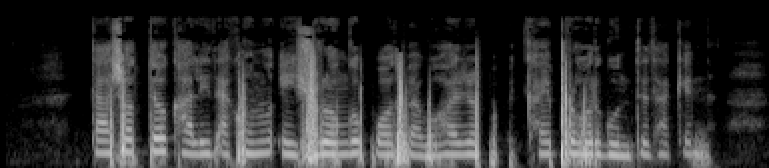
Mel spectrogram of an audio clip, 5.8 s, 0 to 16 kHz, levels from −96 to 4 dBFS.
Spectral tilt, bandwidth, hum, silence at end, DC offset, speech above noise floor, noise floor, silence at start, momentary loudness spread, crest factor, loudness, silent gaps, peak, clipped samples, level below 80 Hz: -5.5 dB/octave; 11.5 kHz; none; 0.45 s; under 0.1%; 43 dB; -70 dBFS; 0.7 s; 17 LU; 28 dB; -27 LUFS; none; 0 dBFS; under 0.1%; -48 dBFS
